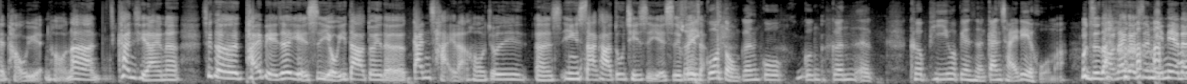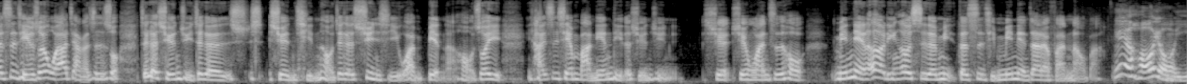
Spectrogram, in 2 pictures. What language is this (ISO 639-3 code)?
zho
